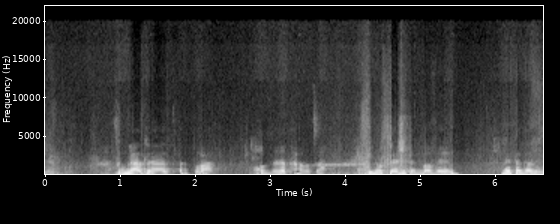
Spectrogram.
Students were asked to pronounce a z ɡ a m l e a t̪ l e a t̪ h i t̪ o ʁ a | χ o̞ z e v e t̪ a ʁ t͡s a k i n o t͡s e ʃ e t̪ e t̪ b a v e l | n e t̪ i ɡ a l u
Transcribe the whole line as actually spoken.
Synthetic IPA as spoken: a z ɡ a m l e a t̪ l e a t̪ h a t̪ o ʁ a | χ o̞ z e ʁ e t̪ a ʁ t͡s a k i n o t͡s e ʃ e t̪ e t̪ b a v e l | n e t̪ a ɡ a l u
